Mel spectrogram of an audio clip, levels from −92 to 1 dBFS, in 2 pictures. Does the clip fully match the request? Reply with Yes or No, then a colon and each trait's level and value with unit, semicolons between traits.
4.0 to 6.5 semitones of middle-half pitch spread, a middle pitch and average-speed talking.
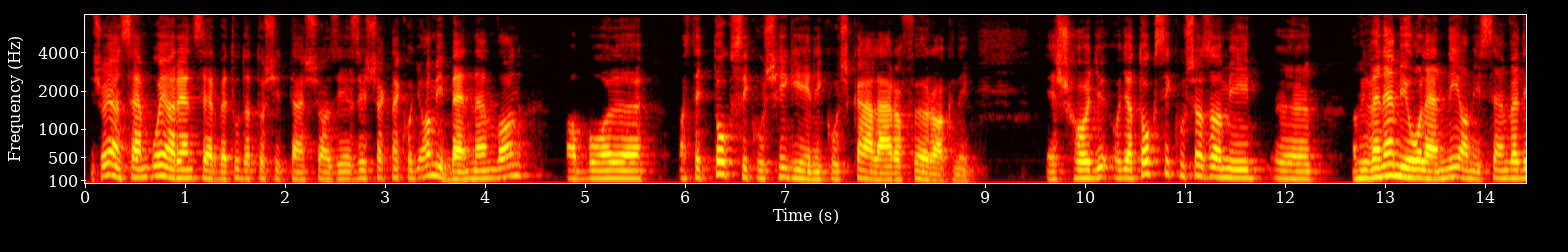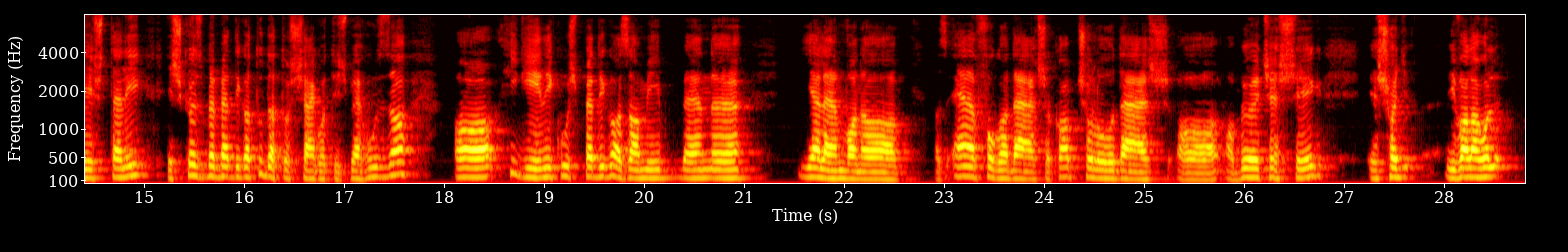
No: average, 3.5 semitones; medium, 150 Hz; average, 120 wpm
